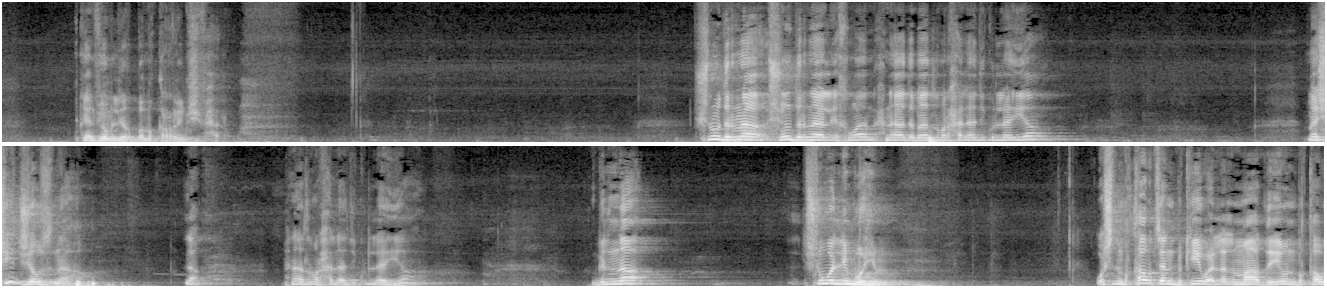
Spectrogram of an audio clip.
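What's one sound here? An older man speaks forcefully into a microphone, in bursts with pauses.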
